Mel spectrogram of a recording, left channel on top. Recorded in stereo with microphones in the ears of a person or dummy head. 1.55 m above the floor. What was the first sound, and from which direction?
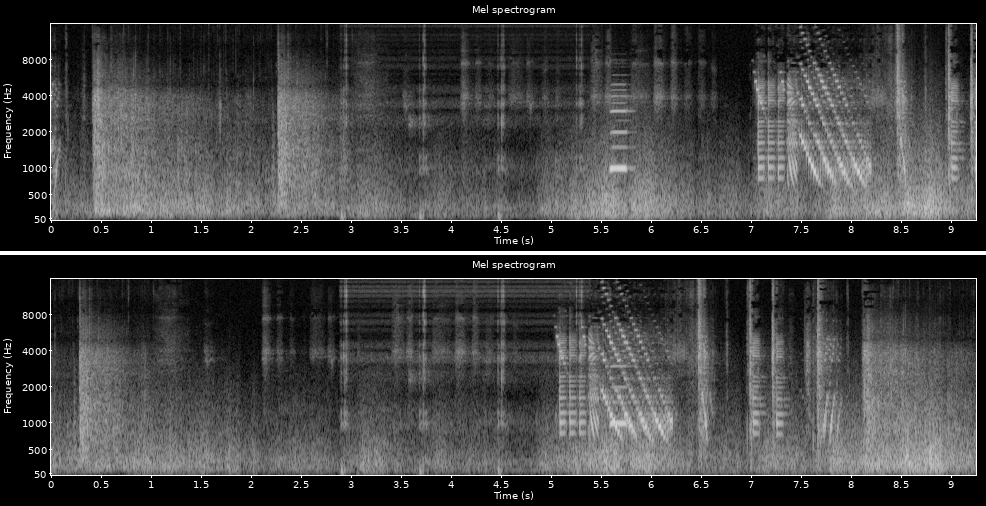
Dripping, 15° right (ahead or behind).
